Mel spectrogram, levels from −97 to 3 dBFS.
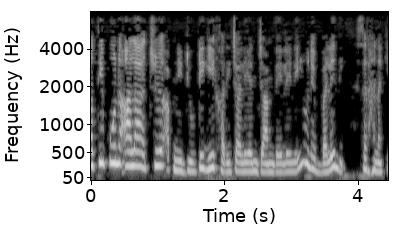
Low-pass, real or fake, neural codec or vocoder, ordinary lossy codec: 7.2 kHz; real; none; none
